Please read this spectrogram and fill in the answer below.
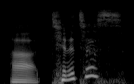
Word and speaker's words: tinnitus: It looks like I have something called, and I'm sure I'm going to say it wrong, tinnitus?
